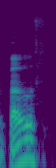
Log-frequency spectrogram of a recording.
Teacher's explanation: They both say both with an L for both, despite one being from Utah and one being from Oregon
